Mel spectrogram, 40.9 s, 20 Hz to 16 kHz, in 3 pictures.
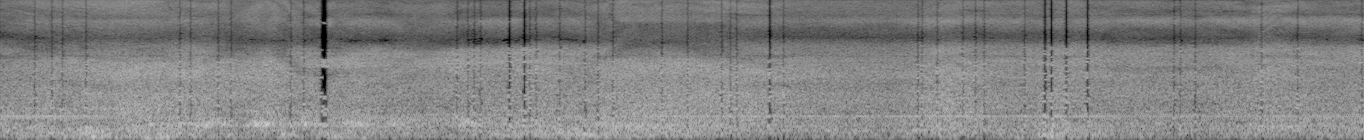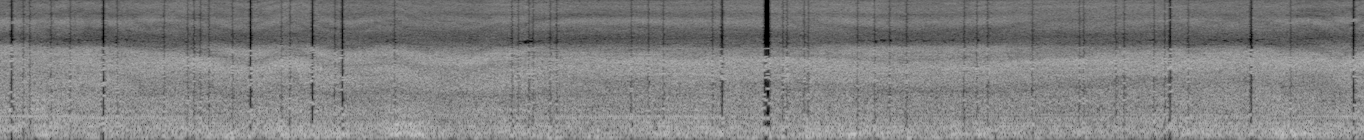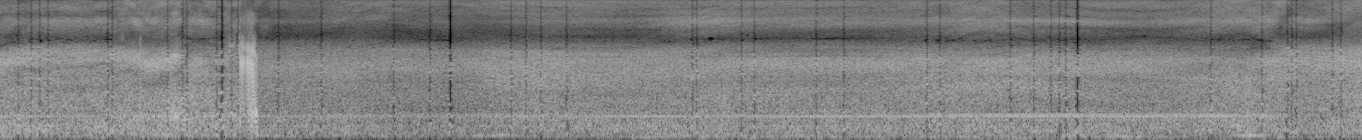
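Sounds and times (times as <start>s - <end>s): pressure washer spraying water: 0.0s - 21.2s, 32.2s - 40.9s.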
